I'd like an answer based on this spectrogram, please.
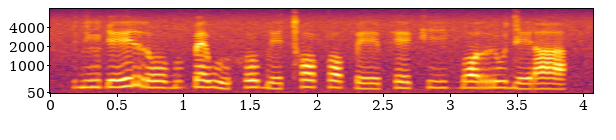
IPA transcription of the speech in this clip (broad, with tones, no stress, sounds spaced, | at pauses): d ĩ˨ ɗ eː˨˦ r oː˨ ɡʷ ɪ˦ k͡p ɛ˦ w u˨ h o˦ b e˨ tʰ ɔ˦ k ɔ˦ k͡p eː˨ pʰ e˦ kʰ iː˦ ɡ͡b ɔ˦ r u˦ d e˨ ɾ a˨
